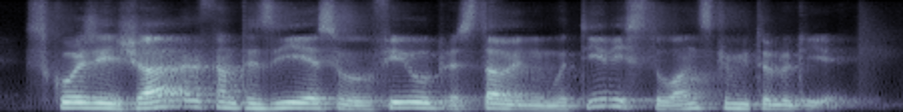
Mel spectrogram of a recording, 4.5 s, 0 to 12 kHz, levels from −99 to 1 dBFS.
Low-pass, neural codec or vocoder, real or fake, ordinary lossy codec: none; codec, 24 kHz, 0.9 kbps, WavTokenizer, large speech release; fake; none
